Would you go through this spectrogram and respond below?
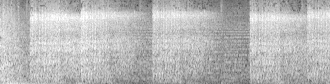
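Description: Anti-aircraft gunfire in the Cold War video game Regiments, loud sustained rapid-fire bursts roaring in several long stretches with brief breaks between them, with no voices.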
